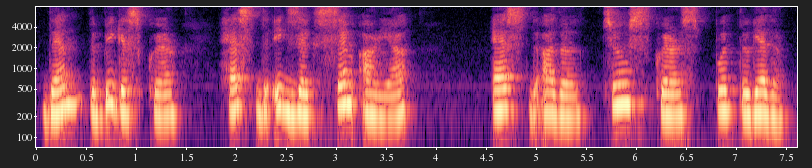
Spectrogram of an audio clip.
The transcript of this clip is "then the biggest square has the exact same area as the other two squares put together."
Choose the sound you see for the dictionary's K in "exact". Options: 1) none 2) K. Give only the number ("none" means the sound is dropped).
2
